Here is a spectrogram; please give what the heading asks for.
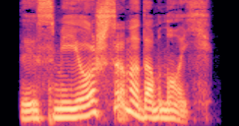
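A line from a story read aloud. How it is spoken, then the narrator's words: Mock-threatening. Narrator (Russian): нарочито угрожающим голосом спросил Крис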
